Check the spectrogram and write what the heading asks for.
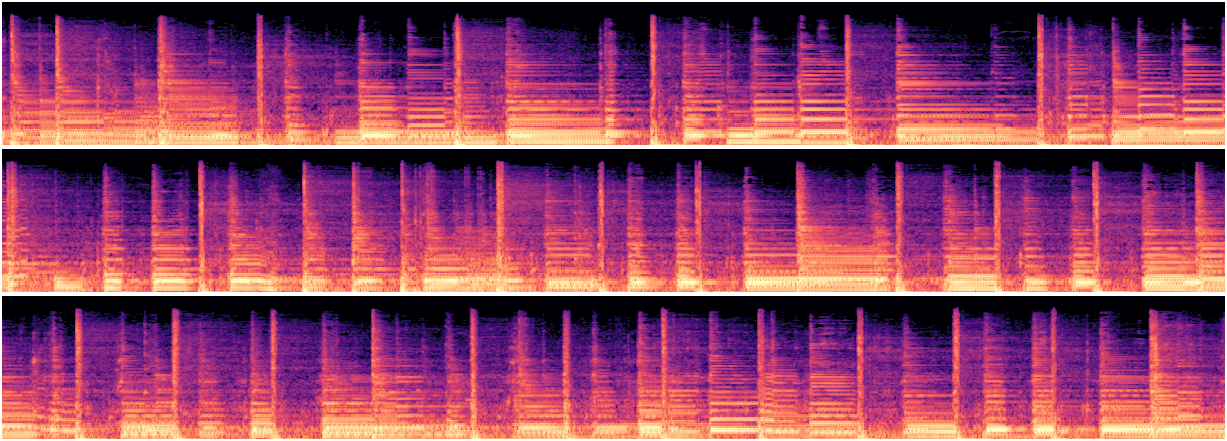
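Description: Cutaway electro-acoustic guitar played fingerstyle in a steady, driving rhythm, mixing picked melody notes with sharp percussive strums.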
